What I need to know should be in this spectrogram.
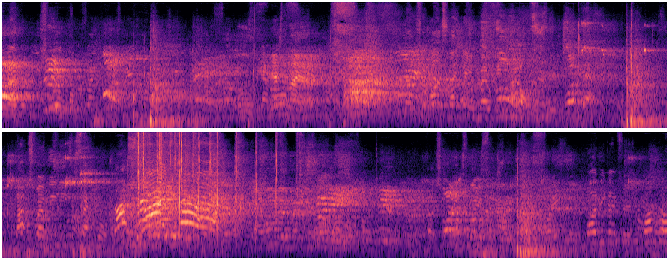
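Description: Young people shout and call out to each other across an echoing hall.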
